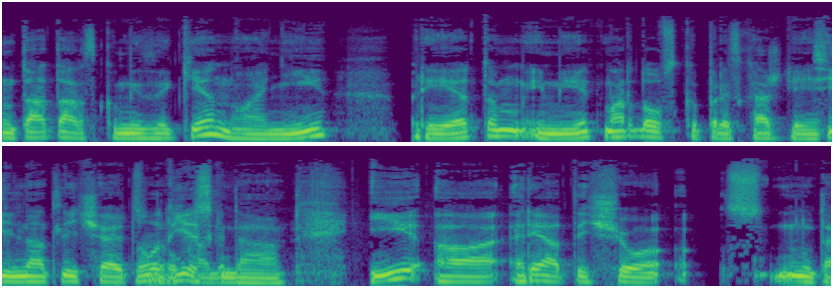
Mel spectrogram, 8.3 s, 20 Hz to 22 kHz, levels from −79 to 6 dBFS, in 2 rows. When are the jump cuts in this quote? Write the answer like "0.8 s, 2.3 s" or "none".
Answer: 4.1 s, 5.2 s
